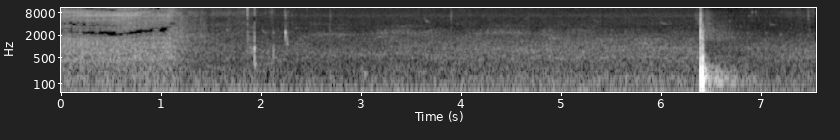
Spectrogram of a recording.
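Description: Lit fuse of a green P150 firecracker hissing briefly, then after a long pause a single loud bang about six seconds in as the firecracker explodes in the bog water, with a short low rumble after it.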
